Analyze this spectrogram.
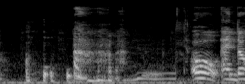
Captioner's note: laughing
